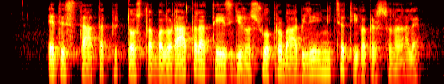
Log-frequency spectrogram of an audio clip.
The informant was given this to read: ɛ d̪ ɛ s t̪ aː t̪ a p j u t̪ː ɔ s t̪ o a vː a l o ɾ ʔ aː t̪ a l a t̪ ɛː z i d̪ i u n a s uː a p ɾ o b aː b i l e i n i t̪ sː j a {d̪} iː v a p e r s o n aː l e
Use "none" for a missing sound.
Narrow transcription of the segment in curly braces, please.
t̪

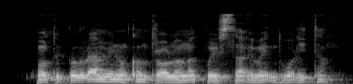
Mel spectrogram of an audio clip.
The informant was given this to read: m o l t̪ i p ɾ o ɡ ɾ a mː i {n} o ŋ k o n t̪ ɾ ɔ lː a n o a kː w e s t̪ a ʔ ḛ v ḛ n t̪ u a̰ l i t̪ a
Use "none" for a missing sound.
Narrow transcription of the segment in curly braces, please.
n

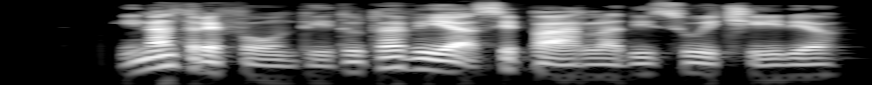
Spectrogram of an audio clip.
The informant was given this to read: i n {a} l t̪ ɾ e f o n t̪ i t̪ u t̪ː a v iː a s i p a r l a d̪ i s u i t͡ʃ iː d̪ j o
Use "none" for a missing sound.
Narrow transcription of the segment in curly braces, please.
a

